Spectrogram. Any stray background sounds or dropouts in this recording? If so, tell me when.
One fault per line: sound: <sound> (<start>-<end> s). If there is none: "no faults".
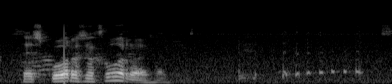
sound: laugh (2.4-3.7 s)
